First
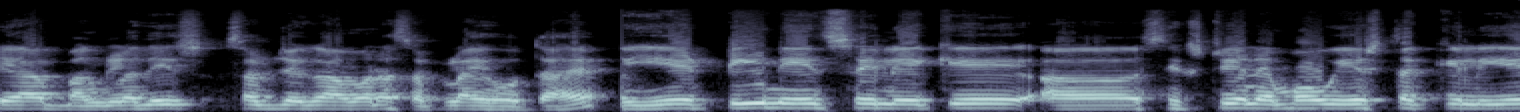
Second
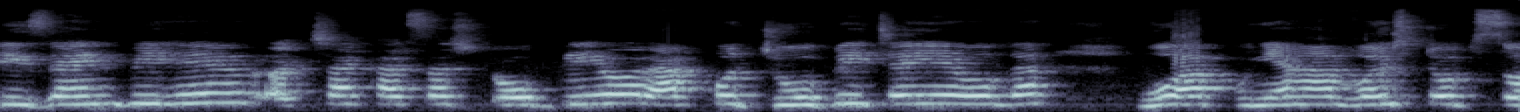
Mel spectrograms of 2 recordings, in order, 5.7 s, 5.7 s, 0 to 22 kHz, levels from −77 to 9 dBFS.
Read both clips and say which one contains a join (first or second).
first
